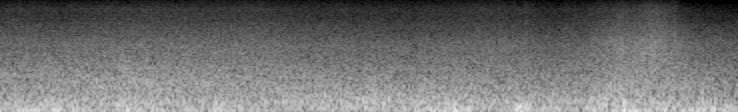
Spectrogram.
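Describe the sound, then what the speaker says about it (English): Rough Gulf surf at Orange Beach, Alabama, during Tropical Storm Francine, a constant loud wash of breaking waves with heavy wind buffeting the microphone throughout, no voices. "The surf will get a little more rough, but a little breeze, a little rain"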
